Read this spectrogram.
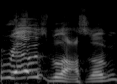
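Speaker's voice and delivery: laughing through it, very high pitch. Reading a story aloud, a voice calls out breaking the silence: laughing while speaking. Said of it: "a voice laughs".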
